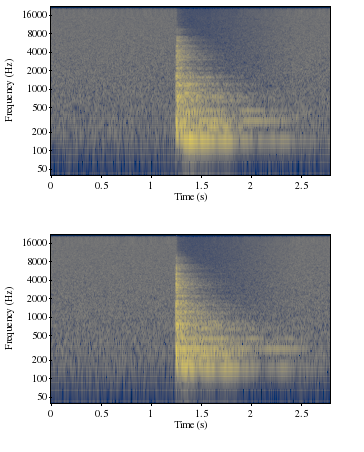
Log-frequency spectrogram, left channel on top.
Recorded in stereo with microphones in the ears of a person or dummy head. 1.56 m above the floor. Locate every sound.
1.2 s a snare drum: 35° right (ahead or behind), 2.5 m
